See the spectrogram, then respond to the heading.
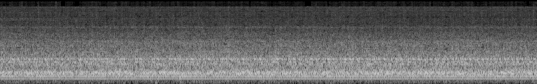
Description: My 2008 honda civic makes a noise after the ac clutch shuts off the whole engine shakes sounds inside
